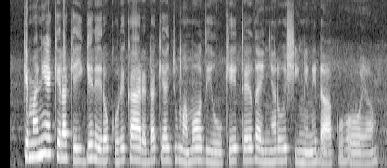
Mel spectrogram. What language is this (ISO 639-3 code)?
kik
